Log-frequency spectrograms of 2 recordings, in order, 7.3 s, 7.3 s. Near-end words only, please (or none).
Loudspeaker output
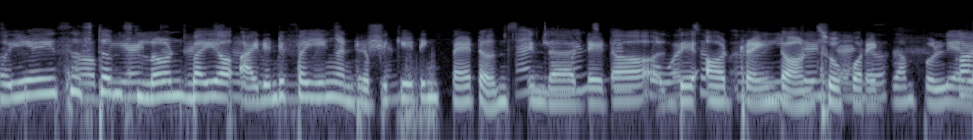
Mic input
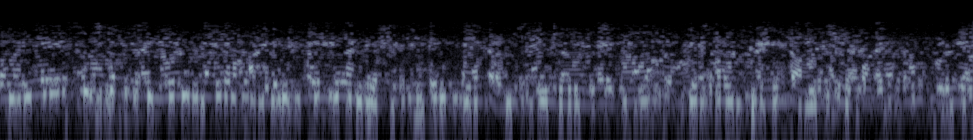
none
